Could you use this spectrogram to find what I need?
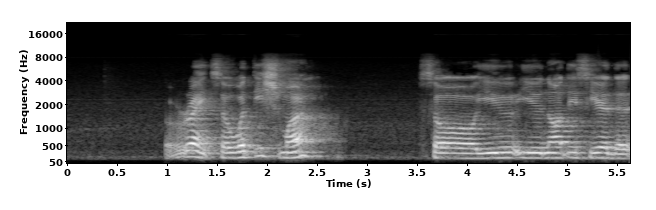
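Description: A young man speaks calmly and clearly into a microphone, close by.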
